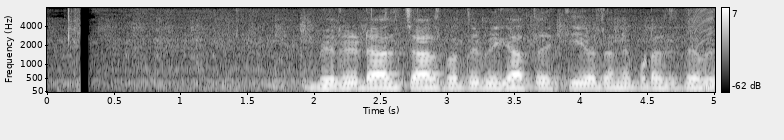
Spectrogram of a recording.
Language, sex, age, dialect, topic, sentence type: Bengali, male, 18-24, Jharkhandi, agriculture, question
